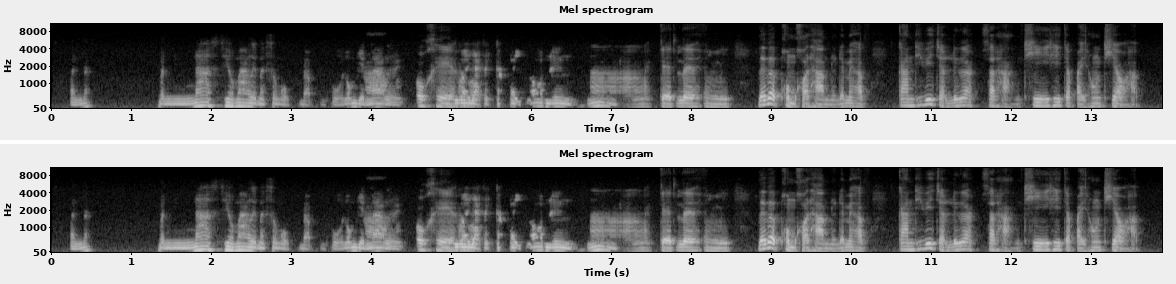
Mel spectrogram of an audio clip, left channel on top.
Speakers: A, on the right (about 50°); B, in the centre.
A: มันน่ามันน่าเที่ยวมากเลยมันสงบแบบโหร่มเย็นมากเลย
B: อ่าโอเคครับ
A: แล้วคิดว่าอยากจะกลับไปอีกรอบนึงอืม
B: อ่าเก็ตเลยอย่างนี้แล้วแบบผมขอถามหน่อยได้ไหมครับการที่พี่จะเลือกสถานที่ที่จะไปท่องเที่ยวอะครับ
A: ครับ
